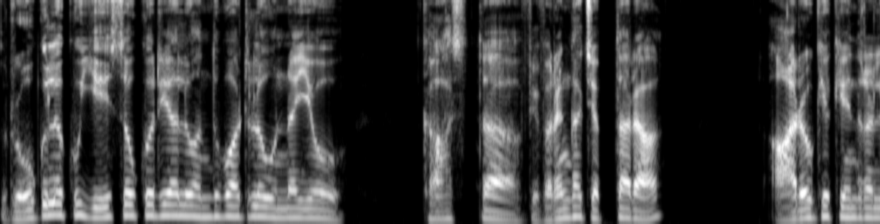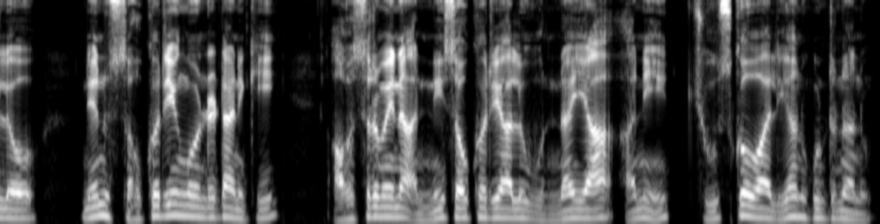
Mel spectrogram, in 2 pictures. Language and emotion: Telugu, fearful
